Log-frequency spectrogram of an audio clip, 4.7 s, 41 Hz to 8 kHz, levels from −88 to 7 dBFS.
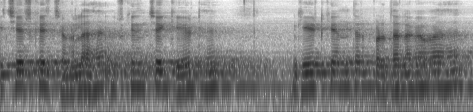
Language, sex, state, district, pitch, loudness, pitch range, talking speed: Hindi, male, Uttar Pradesh, Saharanpur, 135 Hz, -17 LUFS, 125-140 Hz, 205 wpm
